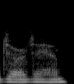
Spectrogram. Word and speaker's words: Georgianne: Yeah, we need to track her down, Georgianne. More emphasis on the first symbol.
